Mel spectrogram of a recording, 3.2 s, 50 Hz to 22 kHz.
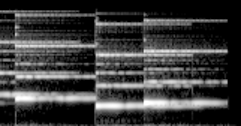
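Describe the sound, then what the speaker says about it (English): A synthesized bell patch on a Roland MC-101 groovebox rings out three clear, bright tones in turn, each sustaining with shimmering overtones before the next note, ending abruptly. "So I have this little bell."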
